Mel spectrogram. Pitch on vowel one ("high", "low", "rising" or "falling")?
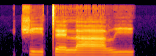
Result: low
